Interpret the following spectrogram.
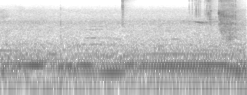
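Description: Fingernails picking and scraping at a bath bomb ball, with one brief scratchy hiss a little past the middle, over a low steady hum.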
